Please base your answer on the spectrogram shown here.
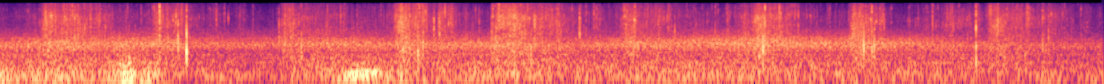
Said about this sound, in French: Allez, je vais sortir de la voiture et arpenter un peu le secteur. Ça me réchauffera peut-être.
